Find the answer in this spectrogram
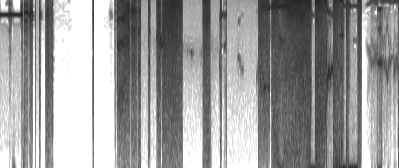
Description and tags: Results from running randomly-generated neural networks (all weights in neuron connections start random and then slowly drift when generating). The reason could be input compression needed for network to actually work. Each sound channel is an output from two separate neurons in the network. Each sample in this pack is generated by a separate network, as they wasn’t saved anywhere after they produce a thing. Global parameters (output compression, neuron count, drift rate etc.) aren’t the same from sample to sample, too.
glitch, lo-fi, digital, noise, harsh, neural-network, random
